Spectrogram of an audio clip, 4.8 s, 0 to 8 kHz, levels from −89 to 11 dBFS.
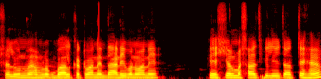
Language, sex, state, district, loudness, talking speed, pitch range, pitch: Hindi, male, Bihar, Saran, -17 LUFS, 175 wpm, 170-185 Hz, 175 Hz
